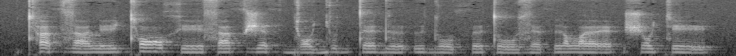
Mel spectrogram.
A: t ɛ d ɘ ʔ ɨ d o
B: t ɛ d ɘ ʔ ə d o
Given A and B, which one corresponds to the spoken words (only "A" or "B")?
A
